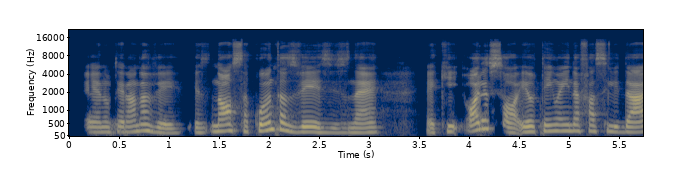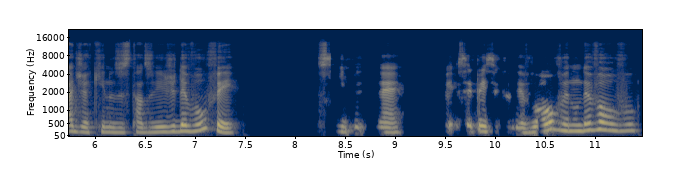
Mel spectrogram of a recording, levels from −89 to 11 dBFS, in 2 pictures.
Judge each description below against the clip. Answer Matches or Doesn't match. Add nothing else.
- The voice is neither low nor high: Doesn't match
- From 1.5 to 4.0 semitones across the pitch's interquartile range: Doesn't match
